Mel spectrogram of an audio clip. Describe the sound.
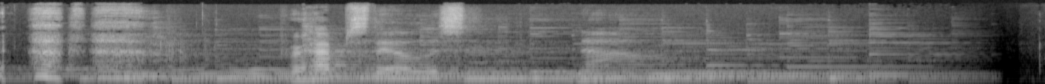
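The final line of a gentle folk song, a male voice singing over sustained acoustic guitar, with the music holding steady before fading out at the end.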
